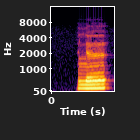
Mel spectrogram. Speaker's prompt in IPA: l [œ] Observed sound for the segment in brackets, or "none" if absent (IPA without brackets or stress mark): ə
